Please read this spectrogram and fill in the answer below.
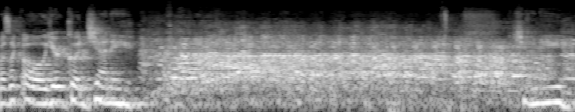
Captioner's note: audience laughing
